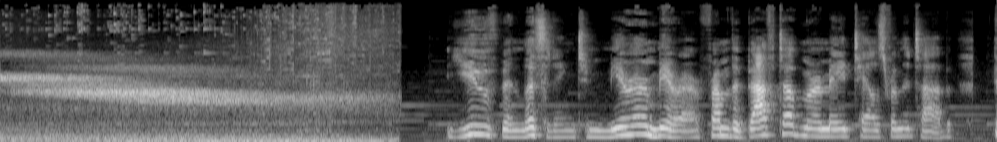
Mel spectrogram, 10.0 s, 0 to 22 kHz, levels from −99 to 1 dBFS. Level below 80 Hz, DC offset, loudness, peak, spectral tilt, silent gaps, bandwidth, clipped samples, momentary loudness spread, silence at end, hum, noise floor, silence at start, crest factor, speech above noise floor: -38 dBFS; under 0.1%; -24 LUFS; 0 dBFS; -4 dB/octave; none; 19 kHz; under 0.1%; 12 LU; 0.25 s; none; -52 dBFS; 0 s; 24 dB; 28 dB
